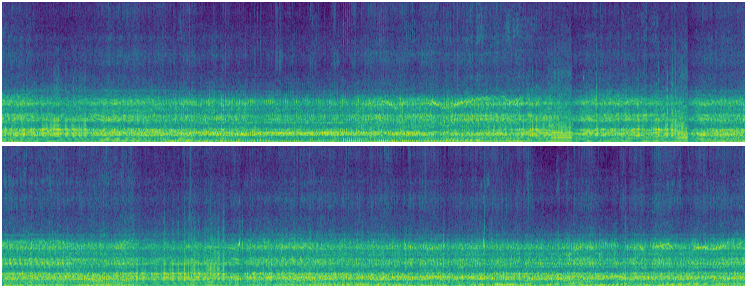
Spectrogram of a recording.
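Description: Dirt bike engine heard up close on a trail ride, its pitch rising and falling with the throttle, with two short dips in loudness around the middle.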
